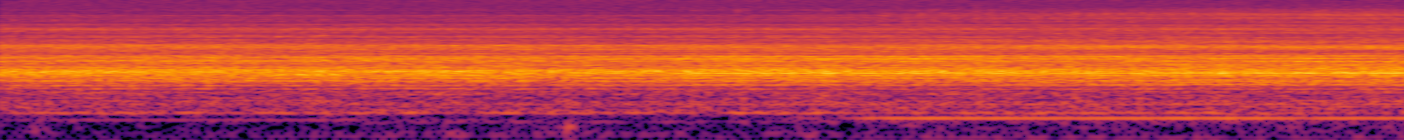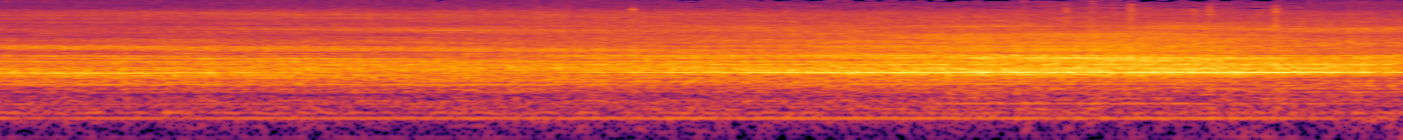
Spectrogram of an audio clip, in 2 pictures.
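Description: Recorded Eurostar flange squeal and carriage air-conditioning hum, played from the DCC sound chips' speakers in a moving Hornby Eurostar model as it rounds a curve. The high steady squeal grows louder about ten seconds in.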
